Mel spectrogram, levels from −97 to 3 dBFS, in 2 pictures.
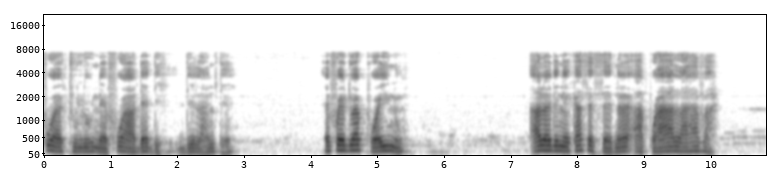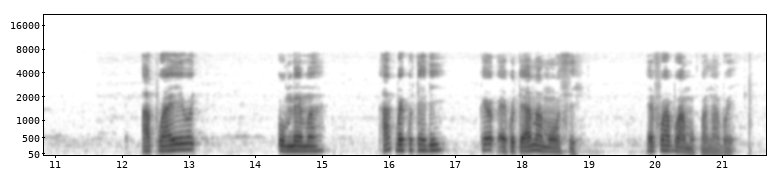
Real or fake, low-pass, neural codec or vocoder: real; 7.2 kHz; none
